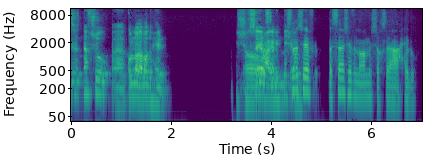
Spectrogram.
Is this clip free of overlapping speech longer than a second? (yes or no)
no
